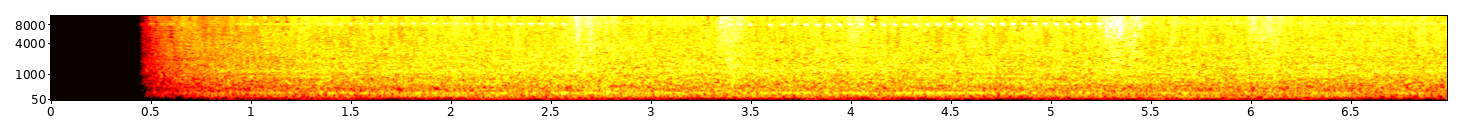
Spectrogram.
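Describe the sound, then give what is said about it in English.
A soft, steady buzzing drone of bees among the trees of an apple orchard in autumn hangs over a hiss of outdoor ambience with a crisp breeze, with a faint high insect-like whine and a few small clicks now and then. “There's a crisp breeze in the air, the sound of bees buzzing happily amongst the trees of an apple orchard.”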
